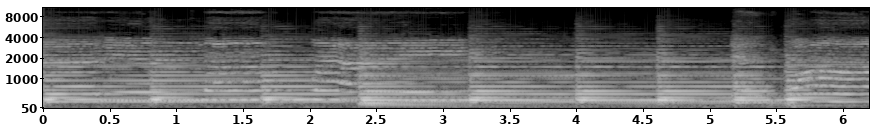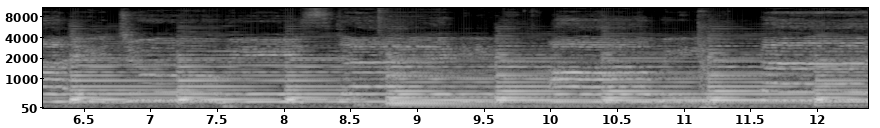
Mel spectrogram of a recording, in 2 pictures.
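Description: Piano played live in a steady rhythm, with chords struck about every second, and a woman singing over it.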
